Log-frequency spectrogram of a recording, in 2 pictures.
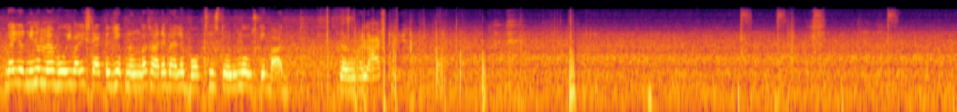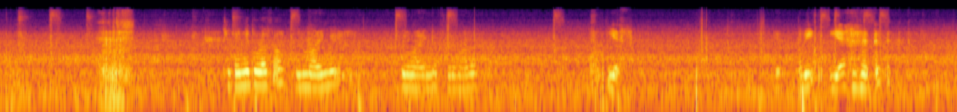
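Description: A boy talks with animation, close to a microphone.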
